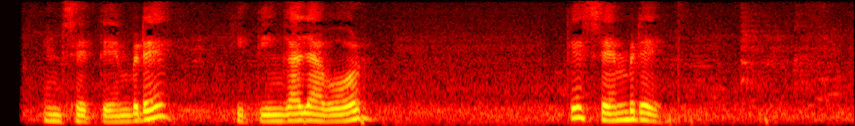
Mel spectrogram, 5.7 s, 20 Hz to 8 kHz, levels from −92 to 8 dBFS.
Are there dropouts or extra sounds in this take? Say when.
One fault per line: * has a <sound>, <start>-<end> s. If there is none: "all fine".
all fine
